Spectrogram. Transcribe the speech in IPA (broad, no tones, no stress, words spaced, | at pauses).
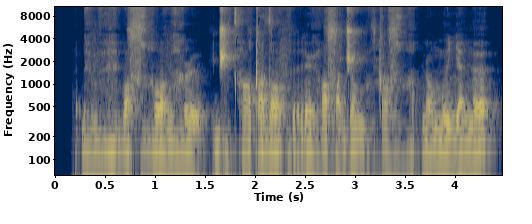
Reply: ɓɛ̤və̤ɦɛ̤bɯ sˤa̤lˠʏ va̤ɭɯ | d͡ʒə̤t̪ʰatˤɛ d̪ɔfə̤ rʏ ɦəsˤə d͡ʒɔma̤tˤa zˤa̤ | ɳɔmɯʎɛ n̪ə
